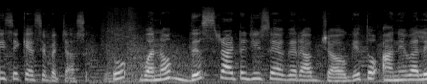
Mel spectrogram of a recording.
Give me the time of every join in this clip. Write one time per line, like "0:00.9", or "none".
0:00.9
